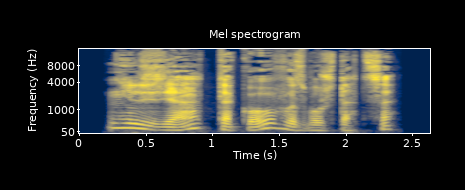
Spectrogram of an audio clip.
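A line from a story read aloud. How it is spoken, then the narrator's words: Muttered. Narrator (Russian): она пробормотала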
